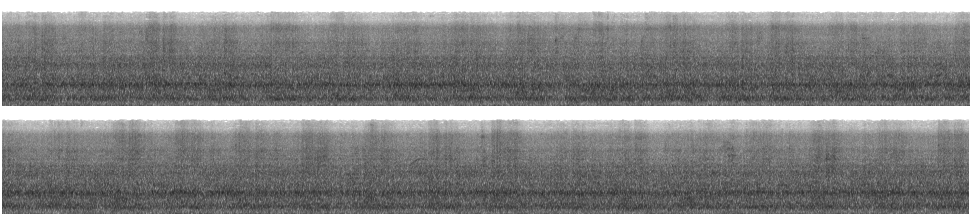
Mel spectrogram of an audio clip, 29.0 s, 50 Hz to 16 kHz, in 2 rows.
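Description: Kintetsu 1200-series electric express running at speed across a steel river bridge, heard from inside the car: a steady, loud rumble of wheels on rail with faint clatter.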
